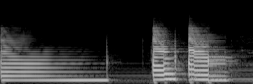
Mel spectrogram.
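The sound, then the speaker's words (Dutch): An electric guitar through an overdriven tube amp, its gain or volume turned up toward 10: a sustained crunchy chord rings for about a second, then two sharp strummed hits follow, gritty and dense with harmonics, with no talking. “Ja, gaat hij een beetje oversturen. Zij kan van heel clean naar beetje crunchy.”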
